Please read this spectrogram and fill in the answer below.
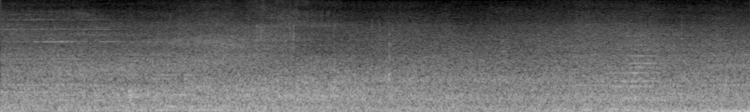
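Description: Street traffic noise of motorbikes and cars passing at a roundabout, with a low rumble that grows louder near the end.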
